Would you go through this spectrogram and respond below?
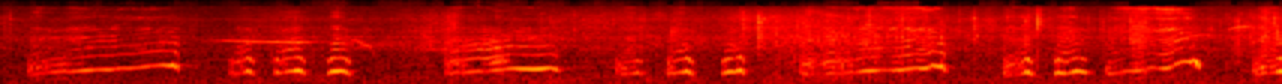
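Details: Jarunee, a gibbon known as the singing ape, gives clear pure whistled whoops that rise in pitch. Each is followed by quick quavering double notes. The whoop-and-quaver phrase repeats three times in a steady rhythm over light background hiss.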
